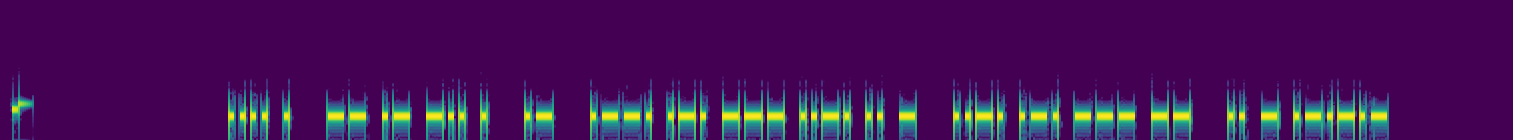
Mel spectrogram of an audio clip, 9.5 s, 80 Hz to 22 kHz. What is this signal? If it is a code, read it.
Morse code, heard as a keyed tone, about 34 wpm, 700 Hz. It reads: HE MADE A PROFIT FROM IT.
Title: Sentences from Top 800 Words 35wpm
